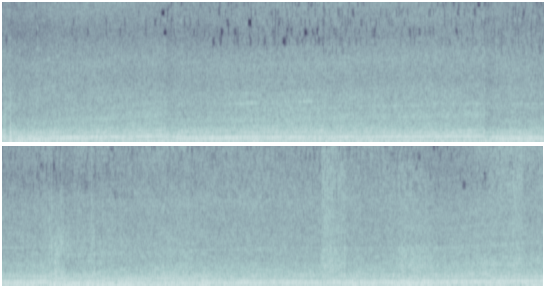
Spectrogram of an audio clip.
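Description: A racing car engine roars steadily, rising in pitch and dropping sharply at each gear change.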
